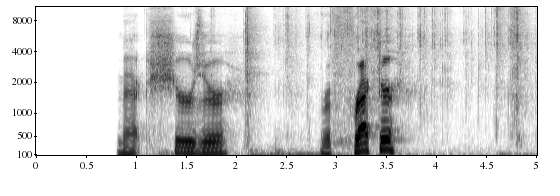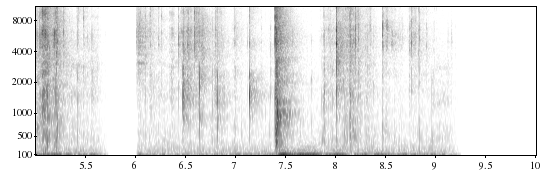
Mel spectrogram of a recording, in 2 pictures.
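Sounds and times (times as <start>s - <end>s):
foil wrappers crinkling: 2.1s - 9.2s.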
